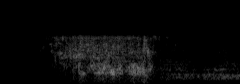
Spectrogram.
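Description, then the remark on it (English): Liquid is poured out as a libation to the east, a steady trickling splash lasting about a second before it tapers off, with a faint background hiss and no talking. “And I pour libation to the east, and I say libation.”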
